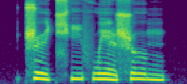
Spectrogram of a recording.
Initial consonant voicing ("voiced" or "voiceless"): voiceless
